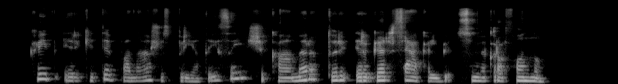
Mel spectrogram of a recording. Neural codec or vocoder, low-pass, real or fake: autoencoder, 48 kHz, 128 numbers a frame, DAC-VAE, trained on Japanese speech; 14.4 kHz; fake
